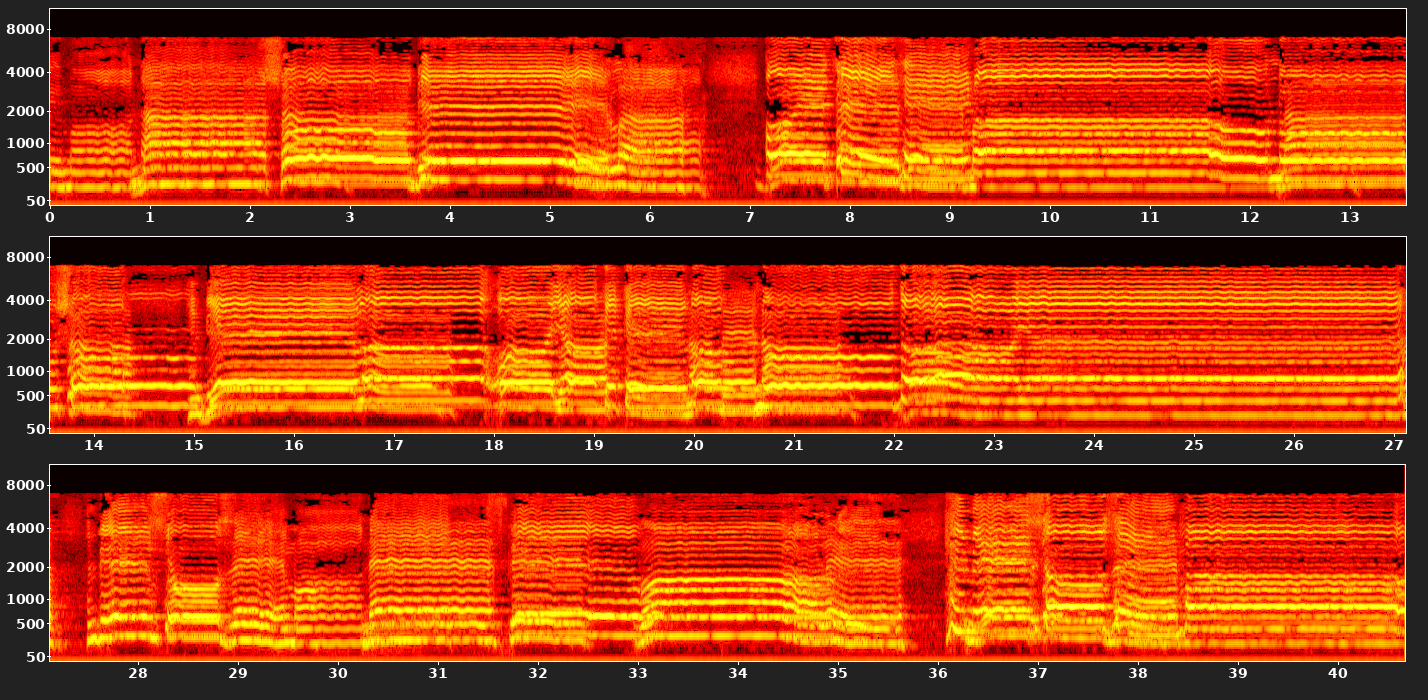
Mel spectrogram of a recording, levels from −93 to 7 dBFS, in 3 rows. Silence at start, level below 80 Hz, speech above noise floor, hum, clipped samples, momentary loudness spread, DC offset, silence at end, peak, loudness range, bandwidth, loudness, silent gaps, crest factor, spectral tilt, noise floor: 0 s; -70 dBFS; 20 dB; none; under 0.1%; 6 LU; 0.4%; 0 s; -4 dBFS; 3 LU; 7.4 kHz; -16 LUFS; none; 14 dB; -2 dB/octave; -41 dBFS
